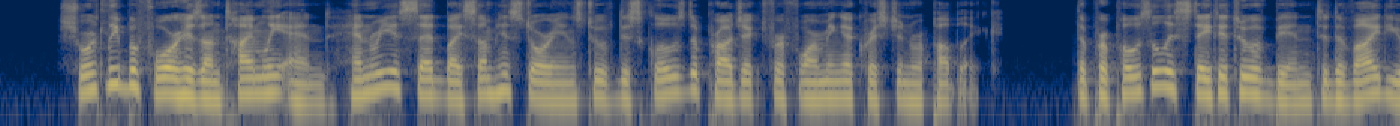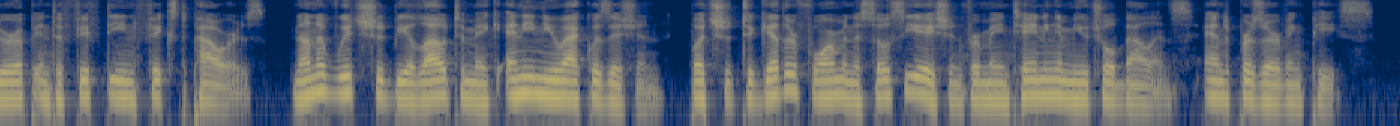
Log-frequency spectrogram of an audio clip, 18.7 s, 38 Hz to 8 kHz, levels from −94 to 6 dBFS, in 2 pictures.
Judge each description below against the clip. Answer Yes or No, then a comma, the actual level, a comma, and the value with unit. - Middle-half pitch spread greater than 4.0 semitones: No, average, 3.4 semitones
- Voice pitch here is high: No, low, 130 Hz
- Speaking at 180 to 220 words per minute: Yes, average, 195 wpm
